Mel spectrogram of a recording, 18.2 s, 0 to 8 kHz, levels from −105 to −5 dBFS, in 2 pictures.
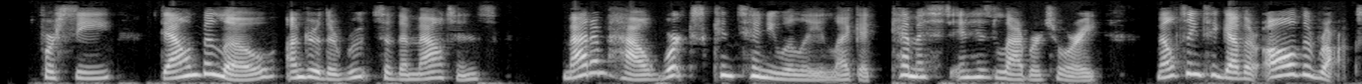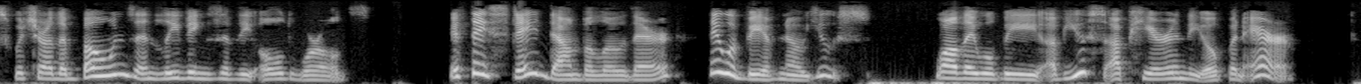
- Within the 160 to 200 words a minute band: Yes, average, 195 wpm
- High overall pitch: Yes, high, 210 Hz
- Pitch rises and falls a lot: Yes, wide, 8.2 semitones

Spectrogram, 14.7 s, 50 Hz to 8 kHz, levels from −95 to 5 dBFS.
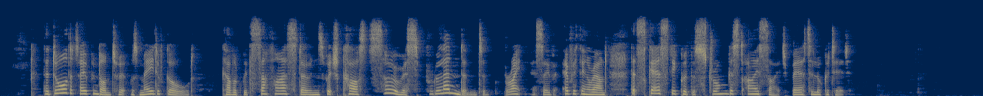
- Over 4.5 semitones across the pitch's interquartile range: Yes, average, 5.1 semitones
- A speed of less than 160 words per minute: Yes, average, 140 wpm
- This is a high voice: Yes, high, 220 Hz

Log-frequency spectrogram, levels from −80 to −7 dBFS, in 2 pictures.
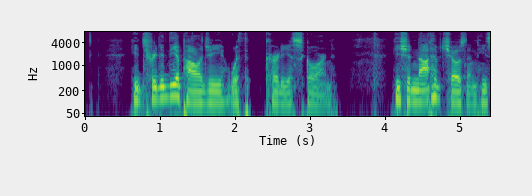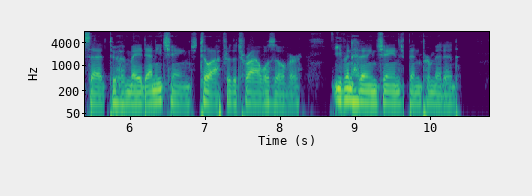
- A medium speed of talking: Yes, average, 170 wpm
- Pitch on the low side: Yes, very low, 95 Hz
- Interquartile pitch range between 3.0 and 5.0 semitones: No, narrow, 2.5 semitones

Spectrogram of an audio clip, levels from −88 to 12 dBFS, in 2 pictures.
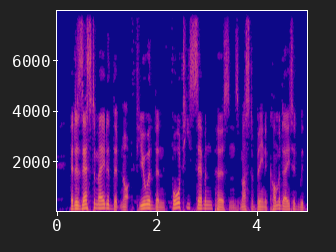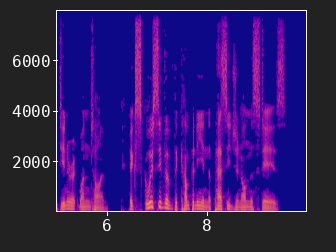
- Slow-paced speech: No, average, 180 wpm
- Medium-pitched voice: No, low, 115 Hz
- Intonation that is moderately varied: No, wide, 5.7 semitones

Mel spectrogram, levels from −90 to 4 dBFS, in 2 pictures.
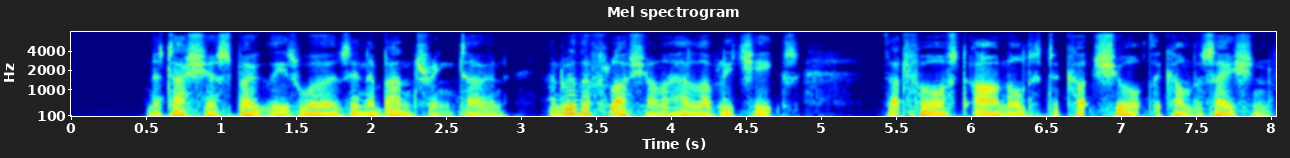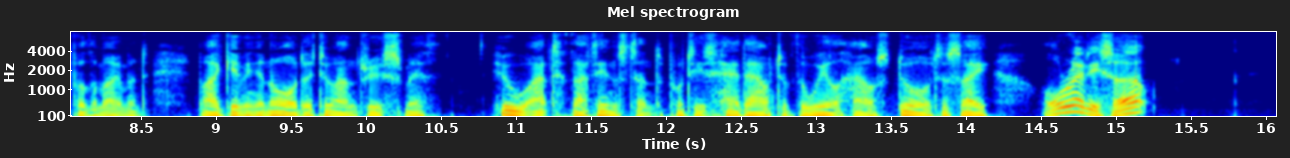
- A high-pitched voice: No, low, 100 Hz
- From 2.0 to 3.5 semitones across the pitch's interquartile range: Yes, average, 2.7 semitones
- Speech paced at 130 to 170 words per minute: No, average, 195 wpm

